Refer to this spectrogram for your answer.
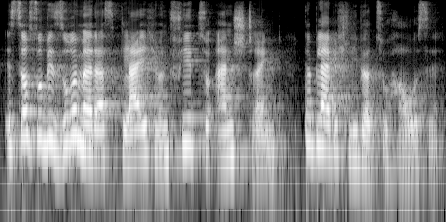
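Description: A woman's voice: mid-range voice, very animated, moderate pace, creaky, fairly bright tone. A woman doing a grumpy old house spider. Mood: grumbling. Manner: grumbling, snappy. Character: grumpy lazy male spider, stay-at-home. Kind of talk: storybook voice acting. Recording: echoey room.

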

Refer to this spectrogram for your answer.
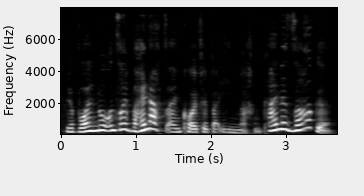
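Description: Woman doing a chirpy high little fly. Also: big pitch swings, moderate pace, husky, dull audio, full character voice. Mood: encouraging. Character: cheerful cheeky male fly, reassuring.

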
